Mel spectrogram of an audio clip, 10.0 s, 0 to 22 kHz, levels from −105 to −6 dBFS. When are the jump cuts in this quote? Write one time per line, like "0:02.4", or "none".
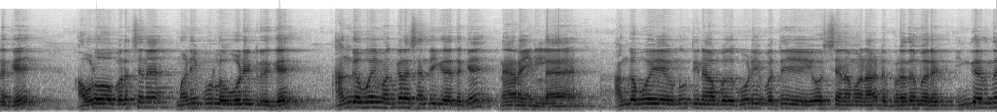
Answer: none

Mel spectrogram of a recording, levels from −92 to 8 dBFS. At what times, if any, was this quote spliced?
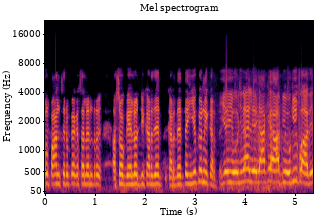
0:03.4

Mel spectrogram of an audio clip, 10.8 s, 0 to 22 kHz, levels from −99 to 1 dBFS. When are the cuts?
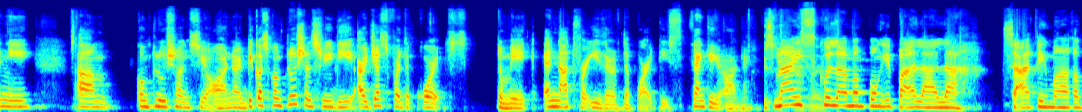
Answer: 0:07.7

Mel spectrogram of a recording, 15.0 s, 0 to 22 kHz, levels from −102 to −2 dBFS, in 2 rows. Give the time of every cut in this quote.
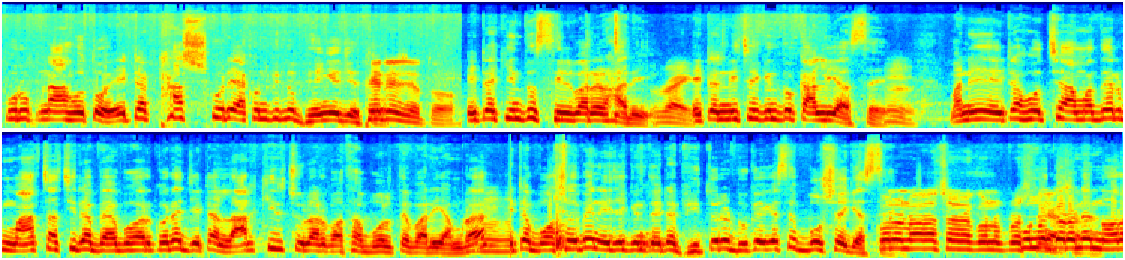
0:02.9
0:10.8

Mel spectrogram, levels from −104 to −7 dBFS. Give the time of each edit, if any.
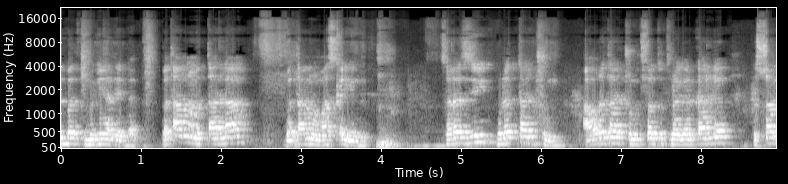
0:01.1

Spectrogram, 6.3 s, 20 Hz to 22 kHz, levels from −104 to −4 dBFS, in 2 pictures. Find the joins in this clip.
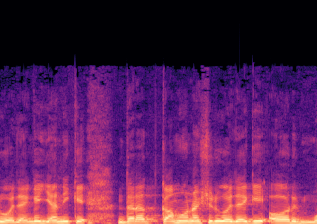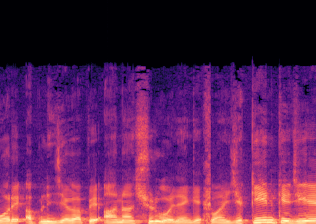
0:05.3

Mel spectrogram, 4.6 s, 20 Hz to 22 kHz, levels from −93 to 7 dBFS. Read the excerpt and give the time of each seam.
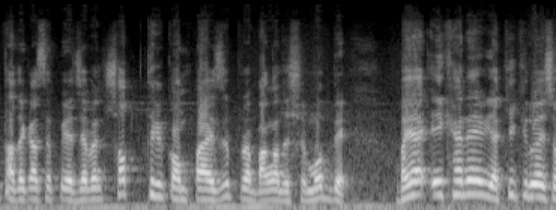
none

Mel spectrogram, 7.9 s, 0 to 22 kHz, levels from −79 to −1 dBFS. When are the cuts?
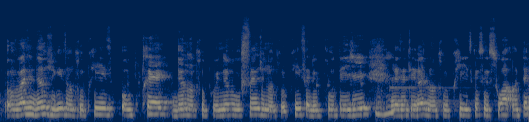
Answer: none

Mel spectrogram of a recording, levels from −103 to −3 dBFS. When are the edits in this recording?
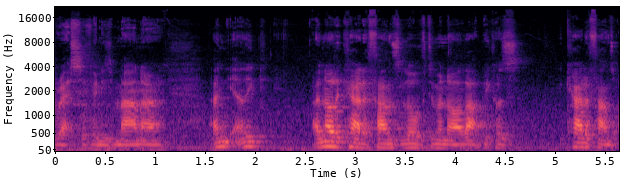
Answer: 0:01.1

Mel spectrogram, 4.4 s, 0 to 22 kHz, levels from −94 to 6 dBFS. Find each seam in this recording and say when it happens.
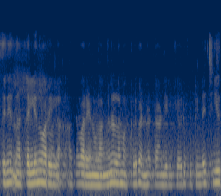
0:01.5

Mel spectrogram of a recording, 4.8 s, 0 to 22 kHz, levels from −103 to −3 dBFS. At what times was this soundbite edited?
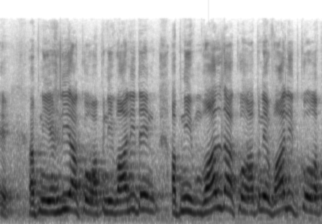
none

